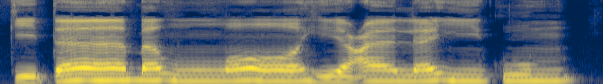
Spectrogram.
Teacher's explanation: A dibaca dengan nipis dahulu. Huruf lam ni baru kita baca dengan tebal. Kitaballah bukannya ball.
